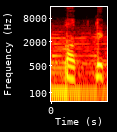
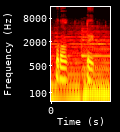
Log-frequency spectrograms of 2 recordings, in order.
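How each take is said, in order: First: The last syllable has an 'i' vowel. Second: The last syllable has an 'e' vowel. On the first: The speaker calls it right. "Bahasa yang benarnya praktik" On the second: The speaker calls it wrong. "bukan praktek"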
